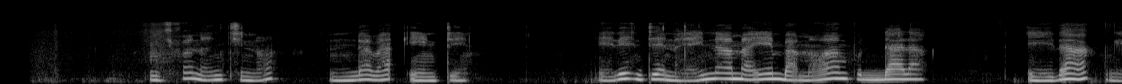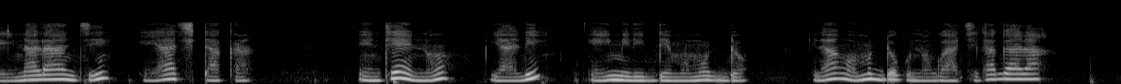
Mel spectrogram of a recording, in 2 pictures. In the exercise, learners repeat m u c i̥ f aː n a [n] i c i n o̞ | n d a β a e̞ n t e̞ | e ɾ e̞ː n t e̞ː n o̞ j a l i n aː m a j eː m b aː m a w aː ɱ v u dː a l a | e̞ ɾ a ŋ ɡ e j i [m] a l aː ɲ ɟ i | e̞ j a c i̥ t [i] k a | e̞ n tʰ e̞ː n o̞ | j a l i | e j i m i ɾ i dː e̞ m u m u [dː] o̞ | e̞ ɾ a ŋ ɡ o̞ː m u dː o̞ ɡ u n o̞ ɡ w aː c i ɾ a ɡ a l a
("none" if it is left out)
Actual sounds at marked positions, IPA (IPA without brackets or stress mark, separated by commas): ɲ, n, a, dː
